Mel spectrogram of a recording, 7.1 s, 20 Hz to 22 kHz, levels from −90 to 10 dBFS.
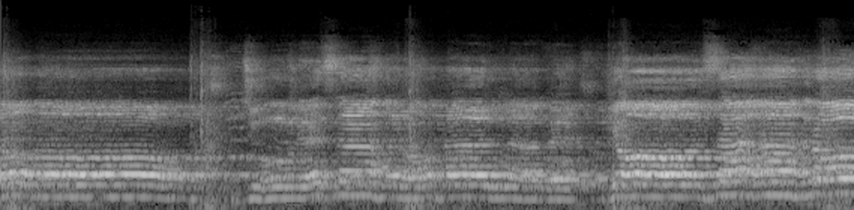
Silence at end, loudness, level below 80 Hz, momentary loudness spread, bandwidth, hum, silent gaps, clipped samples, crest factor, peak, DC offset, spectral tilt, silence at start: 0 s; -19 LUFS; -52 dBFS; 11 LU; 11.5 kHz; none; none; under 0.1%; 16 dB; -2 dBFS; under 0.1%; -1 dB/octave; 0 s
